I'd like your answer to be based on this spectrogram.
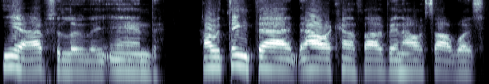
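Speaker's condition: ALS; tracheotomy with 24-hour care and suctioning anticipated

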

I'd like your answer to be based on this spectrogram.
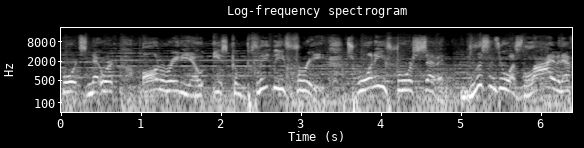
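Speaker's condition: No condition

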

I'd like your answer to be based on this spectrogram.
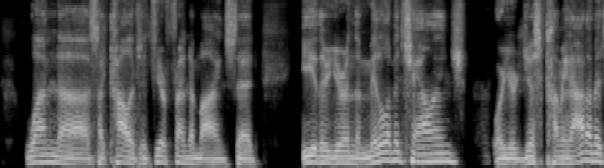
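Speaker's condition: Cleft palate; congenital cleft palate

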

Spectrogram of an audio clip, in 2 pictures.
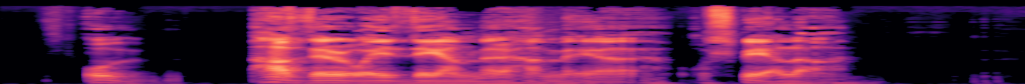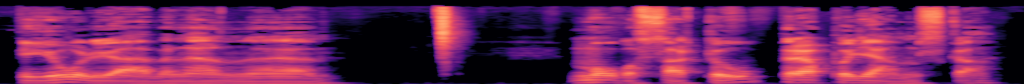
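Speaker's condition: Tongue cancer; like a wound

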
